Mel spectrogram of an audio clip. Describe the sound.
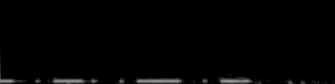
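Telephone line signal as a call comes in: quiet, low, steady tone bursts, three longer ones with short blips between them.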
